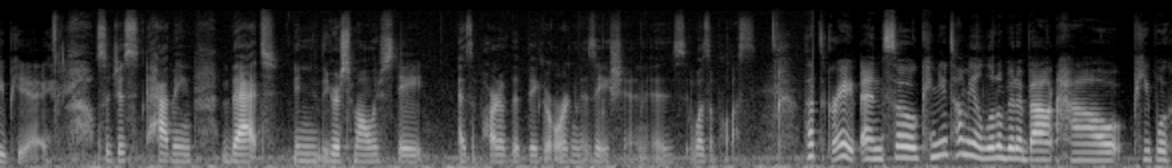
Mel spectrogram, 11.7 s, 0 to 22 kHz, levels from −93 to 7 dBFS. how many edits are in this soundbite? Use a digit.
1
